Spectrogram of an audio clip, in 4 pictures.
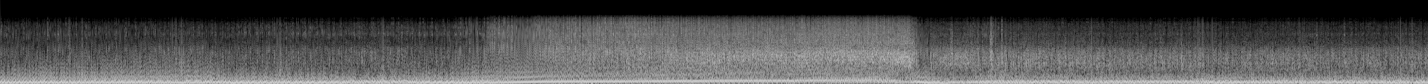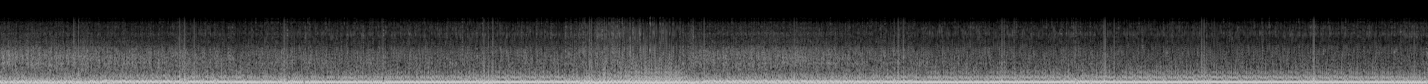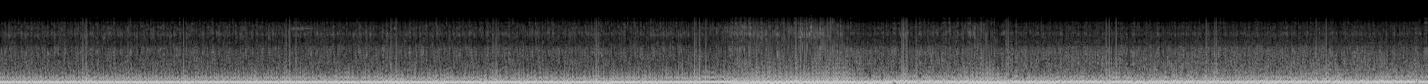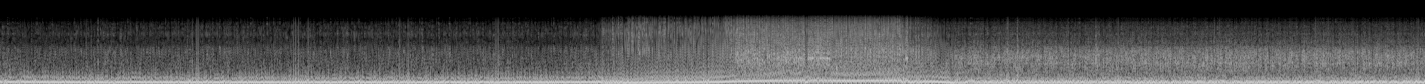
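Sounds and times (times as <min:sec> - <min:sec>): car engine droning in cabin: 0:00.0 - 0:57.0.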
